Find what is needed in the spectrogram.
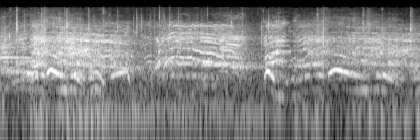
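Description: A group of cricket players and onlookers shouting and cheering in celebration, with many voices calling over one another.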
